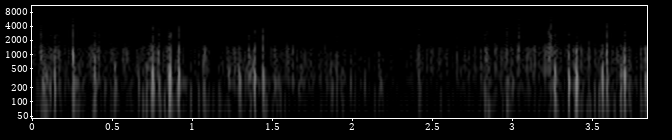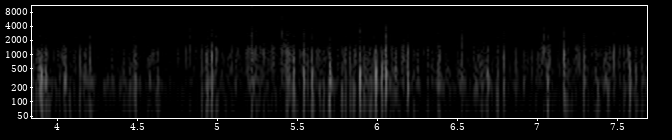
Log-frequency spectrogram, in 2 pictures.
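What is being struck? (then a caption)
Wooden pin bristles of a paddle hairbrush. Long nails and fingertips scratch and flick the wooden pin bristles of a paddle hairbrush. Many quick, dry clicks and ticks come in irregular clusters over a soft scratchy rustle, mostly in the mids and dying out almost instantly.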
